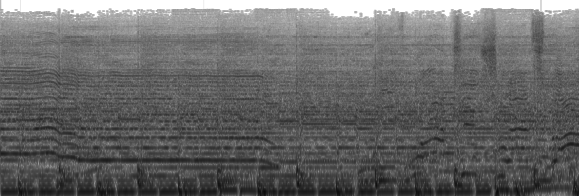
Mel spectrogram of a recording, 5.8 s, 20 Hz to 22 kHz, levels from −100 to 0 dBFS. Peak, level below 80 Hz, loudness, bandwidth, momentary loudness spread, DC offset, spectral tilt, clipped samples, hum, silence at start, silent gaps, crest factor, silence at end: 0 dBFS; -18 dBFS; -10 LUFS; 18.5 kHz; 2 LU; under 0.1%; -4 dB/octave; under 0.1%; none; 0 s; none; 10 dB; 0 s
